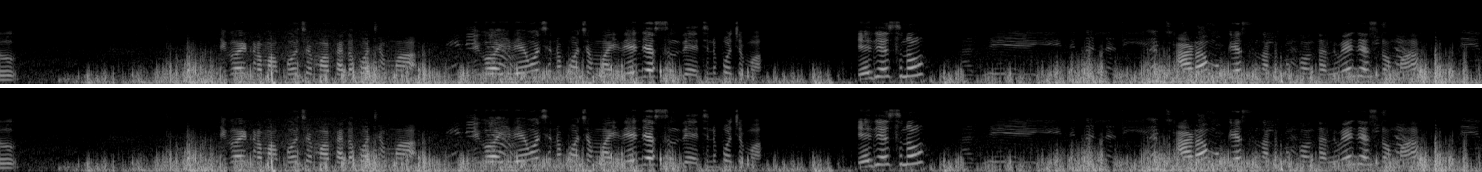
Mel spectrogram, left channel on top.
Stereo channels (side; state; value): both; identical; correlation 1.00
